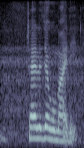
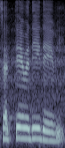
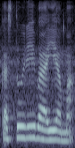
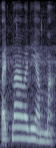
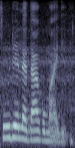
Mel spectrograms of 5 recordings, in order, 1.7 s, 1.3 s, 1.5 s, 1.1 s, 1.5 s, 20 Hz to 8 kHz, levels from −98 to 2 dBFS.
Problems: background sounds at intervals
